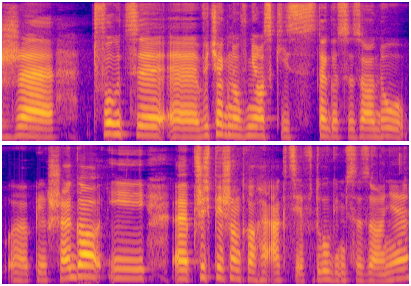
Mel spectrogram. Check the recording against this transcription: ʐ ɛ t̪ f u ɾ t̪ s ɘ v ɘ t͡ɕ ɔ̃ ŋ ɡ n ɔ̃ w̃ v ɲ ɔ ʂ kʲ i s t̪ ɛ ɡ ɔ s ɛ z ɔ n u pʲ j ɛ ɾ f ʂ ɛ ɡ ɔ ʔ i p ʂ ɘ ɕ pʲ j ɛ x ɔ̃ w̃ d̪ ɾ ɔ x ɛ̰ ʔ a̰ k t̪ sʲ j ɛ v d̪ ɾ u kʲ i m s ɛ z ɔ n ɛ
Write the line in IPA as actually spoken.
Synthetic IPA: ʐ ɛ t̪ f u ɾ t̪ s ɘ v ɘ t͡ɕ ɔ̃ ŋ ɡ n ɔ̃ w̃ v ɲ ɔ s kʲ i s t̪ ɛ ɡ ɔ s ɛ z ɔ n u pʲ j ɛ ɾ f ʂ ɛ ɡ ɔ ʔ i p ʂ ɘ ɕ pʲ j ɛ ʂ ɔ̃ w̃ t̪ ɾ ɔ x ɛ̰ ʔ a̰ k t̪ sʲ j ɛ v d̪ ɾ u ɡʲ i m s ɛ z ɔ ɲ ɛ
